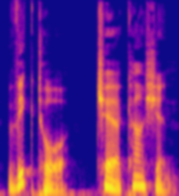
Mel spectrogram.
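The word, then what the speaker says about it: Cherkashin: Victor Chashin, pronounced Victor Cher Kashin.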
